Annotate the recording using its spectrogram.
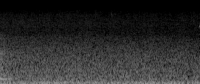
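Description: Heavy rain falling steadily, heard from indoors as an even hiss.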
